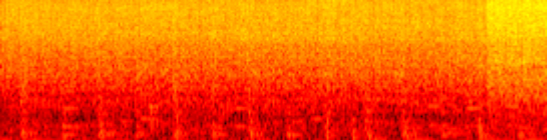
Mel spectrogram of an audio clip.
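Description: Sliced mushrooms sizzling and crackling steadily in a frying pan over a gas flame, getting a little louder near the end.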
